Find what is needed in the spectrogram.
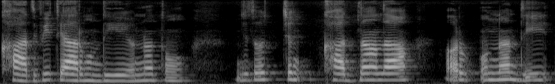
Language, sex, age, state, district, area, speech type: Punjabi, female, 30-45, Punjab, Muktsar, urban, spontaneous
